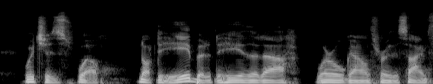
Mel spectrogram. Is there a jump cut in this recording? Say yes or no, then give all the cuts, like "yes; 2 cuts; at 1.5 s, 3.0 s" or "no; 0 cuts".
yes; 3 cuts; at 1.6 s, 2.1 s, 3.0 s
